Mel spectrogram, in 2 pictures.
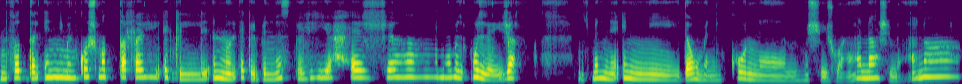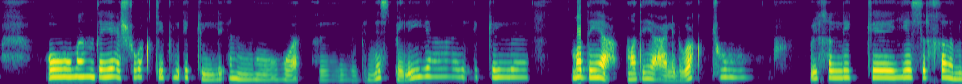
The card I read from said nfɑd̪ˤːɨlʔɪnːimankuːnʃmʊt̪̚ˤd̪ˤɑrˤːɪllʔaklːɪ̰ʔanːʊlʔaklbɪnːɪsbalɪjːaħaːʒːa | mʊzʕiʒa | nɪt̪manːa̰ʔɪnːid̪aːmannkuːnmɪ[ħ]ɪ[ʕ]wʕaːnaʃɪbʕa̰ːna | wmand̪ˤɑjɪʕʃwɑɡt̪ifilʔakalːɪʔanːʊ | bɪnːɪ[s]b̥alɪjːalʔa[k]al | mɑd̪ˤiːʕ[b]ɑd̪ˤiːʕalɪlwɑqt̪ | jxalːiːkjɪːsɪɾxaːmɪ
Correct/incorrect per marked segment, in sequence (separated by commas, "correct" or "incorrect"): incorrect, incorrect, correct, correct, incorrect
